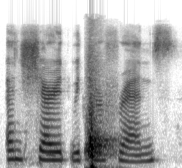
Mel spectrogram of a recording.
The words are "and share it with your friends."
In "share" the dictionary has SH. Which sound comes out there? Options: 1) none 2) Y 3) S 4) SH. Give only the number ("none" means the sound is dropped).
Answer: 4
